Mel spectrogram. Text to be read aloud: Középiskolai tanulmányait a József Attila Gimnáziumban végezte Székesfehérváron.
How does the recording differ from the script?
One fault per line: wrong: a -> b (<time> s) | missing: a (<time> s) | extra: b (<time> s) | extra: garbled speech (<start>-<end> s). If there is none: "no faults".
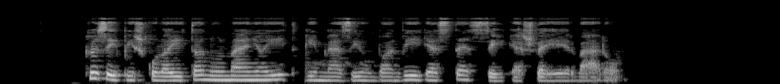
missing: a József Attila (3.0 s)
